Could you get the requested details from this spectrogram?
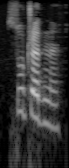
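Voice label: "сутшӧдны", Komi-Zyrian, female; audio dict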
